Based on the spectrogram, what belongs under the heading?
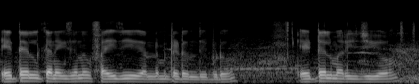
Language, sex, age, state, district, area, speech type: Telugu, male, 18-30, Telangana, Medchal, urban, spontaneous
